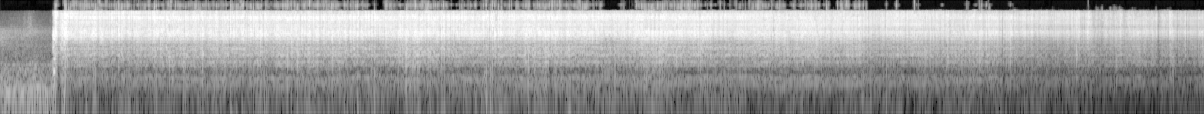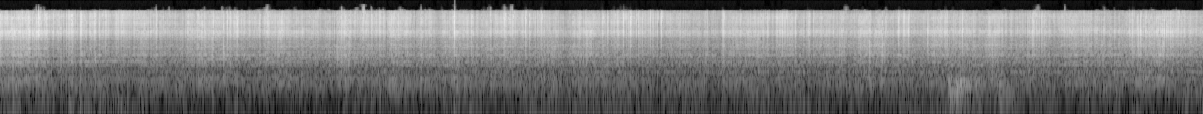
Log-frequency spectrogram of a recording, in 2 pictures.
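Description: An arc welder burning a bead, heard through a Blue Demon True View PANO welding helmet setup: a loud, steady crackling hiss that holds for about twenty-four seconds and eases slightly toward the end, with no talking.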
